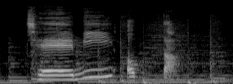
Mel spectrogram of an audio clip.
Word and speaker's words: 재미없다: 재미없다. 재미없다. One more time. 재미없다. Notice how the S on the end there is silent.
